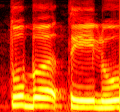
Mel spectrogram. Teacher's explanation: এই বাটা আমরা ধাক্কা দিয়ে পড়ব, কারণ কলকলার হরফগুলো একটু ধাক্কা দিয়ে পড়তে হয়। বাটি হলো কলকলার হরফ।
